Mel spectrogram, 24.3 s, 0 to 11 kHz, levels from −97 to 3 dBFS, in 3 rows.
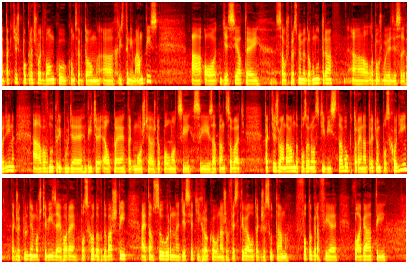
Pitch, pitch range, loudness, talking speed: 125 Hz, 115-135 Hz, -20 LUFS, 160 wpm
